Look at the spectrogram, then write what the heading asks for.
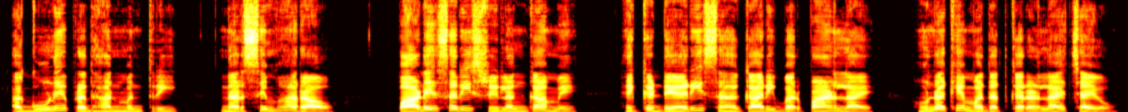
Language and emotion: Sindhi, neutral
